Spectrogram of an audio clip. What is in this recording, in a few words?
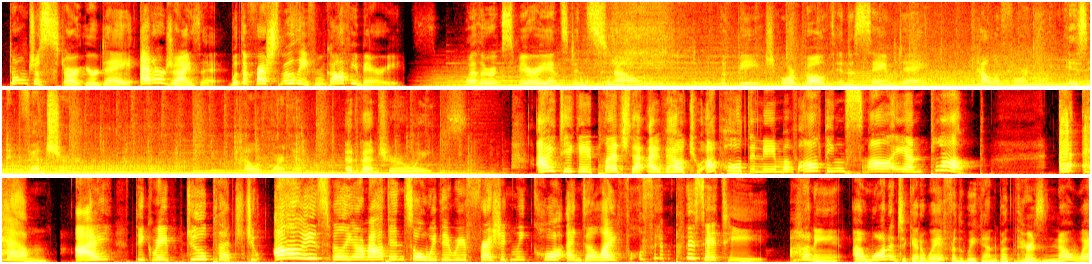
VO Female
